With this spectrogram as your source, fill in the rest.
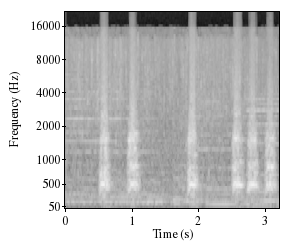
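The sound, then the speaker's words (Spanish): Six loud, monotonous dog barks at a steady pitch in an uneven rhythm: two, a pause, one, then three close together, over a low constant hum. “El perro continuó sus ladridos, monótonos, hasta perderse en un punto equidistante e indeterminado.”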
